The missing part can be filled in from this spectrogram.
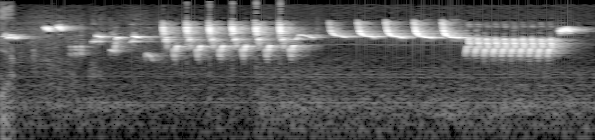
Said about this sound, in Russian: Вы говорите, что трель соловья может означать «пошел вон, это мое место».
